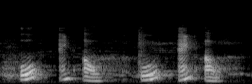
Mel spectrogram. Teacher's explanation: ओस्ट कंठ जिनको बोलने के लिए ओठ प्लस कंठ दोनों का यूज किया जाता है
